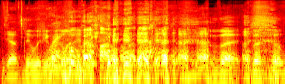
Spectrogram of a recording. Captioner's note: all laugh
